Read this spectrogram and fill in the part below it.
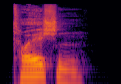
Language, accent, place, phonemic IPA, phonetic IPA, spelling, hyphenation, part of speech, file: German, Germany, Berlin, /ˈtɔɪ̯ʃən/, [ˈtʰɔɪ̯ʃn̩], täuschen, täu‧schen, verb, De-täuschen.ogg
- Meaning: 1. to deceive 2. to be wrong, to be mistaken 3. to err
